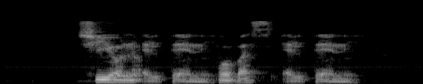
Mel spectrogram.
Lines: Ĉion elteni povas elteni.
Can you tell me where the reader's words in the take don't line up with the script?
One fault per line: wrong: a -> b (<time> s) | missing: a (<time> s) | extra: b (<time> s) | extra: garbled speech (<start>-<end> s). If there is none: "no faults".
no faults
